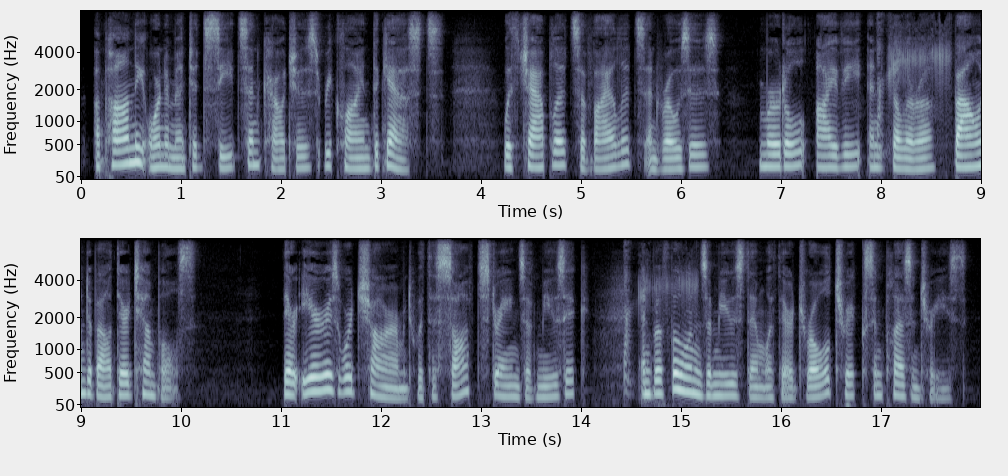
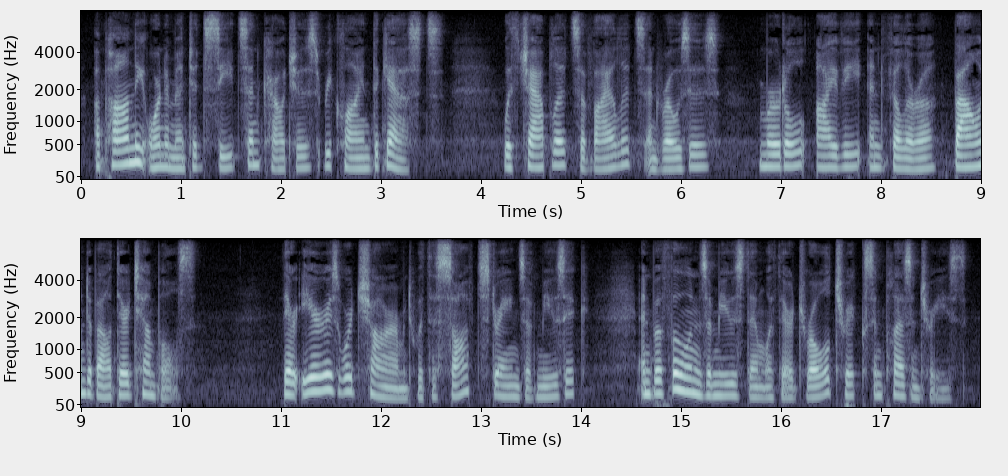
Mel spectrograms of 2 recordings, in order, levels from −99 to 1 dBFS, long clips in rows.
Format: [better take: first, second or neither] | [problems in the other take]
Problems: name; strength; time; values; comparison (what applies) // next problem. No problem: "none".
second | noise reduction (neural mask model RNNoise)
